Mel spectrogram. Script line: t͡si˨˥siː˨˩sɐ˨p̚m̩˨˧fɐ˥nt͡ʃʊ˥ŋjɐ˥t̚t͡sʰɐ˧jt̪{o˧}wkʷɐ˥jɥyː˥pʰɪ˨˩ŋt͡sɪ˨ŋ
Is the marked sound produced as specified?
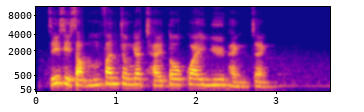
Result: no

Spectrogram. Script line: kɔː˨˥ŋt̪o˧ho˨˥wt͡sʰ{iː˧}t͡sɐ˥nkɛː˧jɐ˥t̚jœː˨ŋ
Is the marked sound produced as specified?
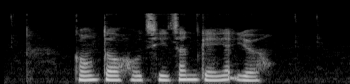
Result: yes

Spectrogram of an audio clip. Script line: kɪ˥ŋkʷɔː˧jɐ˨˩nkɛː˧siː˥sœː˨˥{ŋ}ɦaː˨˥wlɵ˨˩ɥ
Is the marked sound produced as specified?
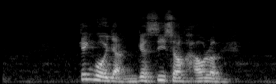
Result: yes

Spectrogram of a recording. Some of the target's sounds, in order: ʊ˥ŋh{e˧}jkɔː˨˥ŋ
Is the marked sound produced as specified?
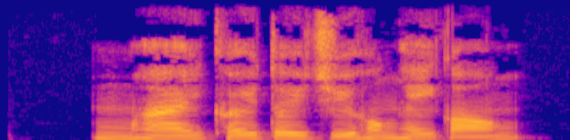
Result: yes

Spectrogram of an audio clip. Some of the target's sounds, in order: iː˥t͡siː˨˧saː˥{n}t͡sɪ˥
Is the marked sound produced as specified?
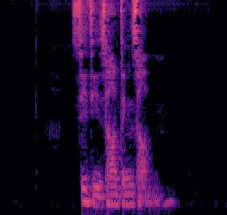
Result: yes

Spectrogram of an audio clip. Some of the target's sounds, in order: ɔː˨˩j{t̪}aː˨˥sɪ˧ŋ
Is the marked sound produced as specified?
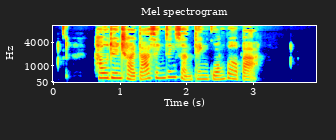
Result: yes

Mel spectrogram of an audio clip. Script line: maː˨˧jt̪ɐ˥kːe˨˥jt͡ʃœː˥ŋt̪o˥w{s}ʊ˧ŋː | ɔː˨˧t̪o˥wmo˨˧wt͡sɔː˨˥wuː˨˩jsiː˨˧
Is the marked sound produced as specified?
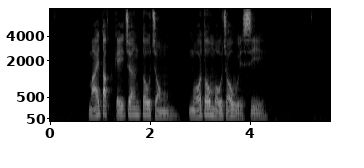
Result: no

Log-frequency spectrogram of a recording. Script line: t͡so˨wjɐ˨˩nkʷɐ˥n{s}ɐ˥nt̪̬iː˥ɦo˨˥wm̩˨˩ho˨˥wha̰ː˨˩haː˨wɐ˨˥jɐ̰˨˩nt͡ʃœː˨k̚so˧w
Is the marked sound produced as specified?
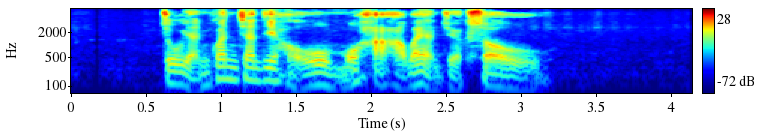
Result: no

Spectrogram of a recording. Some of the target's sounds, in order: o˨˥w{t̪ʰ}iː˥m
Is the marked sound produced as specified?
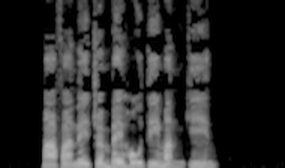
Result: no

